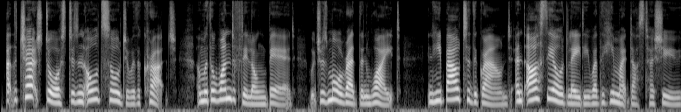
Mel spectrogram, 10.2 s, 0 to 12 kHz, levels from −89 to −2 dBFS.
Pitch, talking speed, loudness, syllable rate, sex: 210 Hz, 235 wpm, -20 LUFS, 5.4 syllables/s, female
